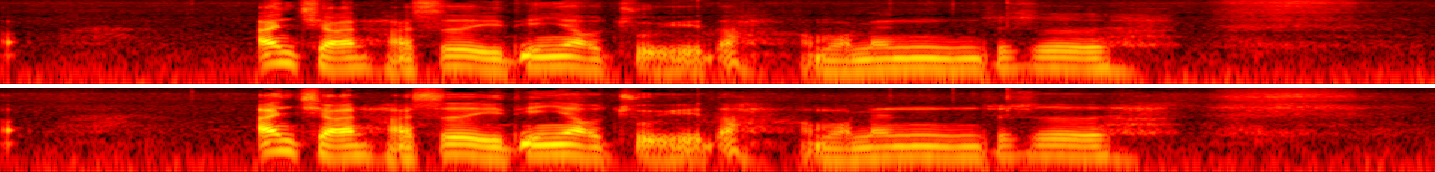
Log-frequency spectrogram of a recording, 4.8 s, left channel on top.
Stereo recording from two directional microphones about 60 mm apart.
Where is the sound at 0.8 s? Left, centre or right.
Centre; by 3.3 s left.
